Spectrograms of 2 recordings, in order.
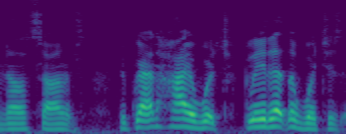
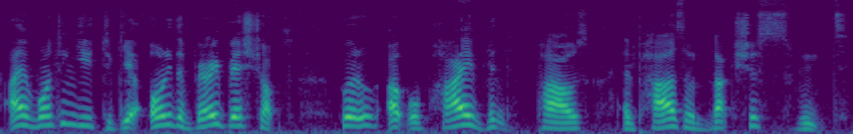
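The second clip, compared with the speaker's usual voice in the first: high, loud commanding witch; Grand High Witch; 4 semitones higher, 6 dB louder than usual. Acted. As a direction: demand the very best.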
